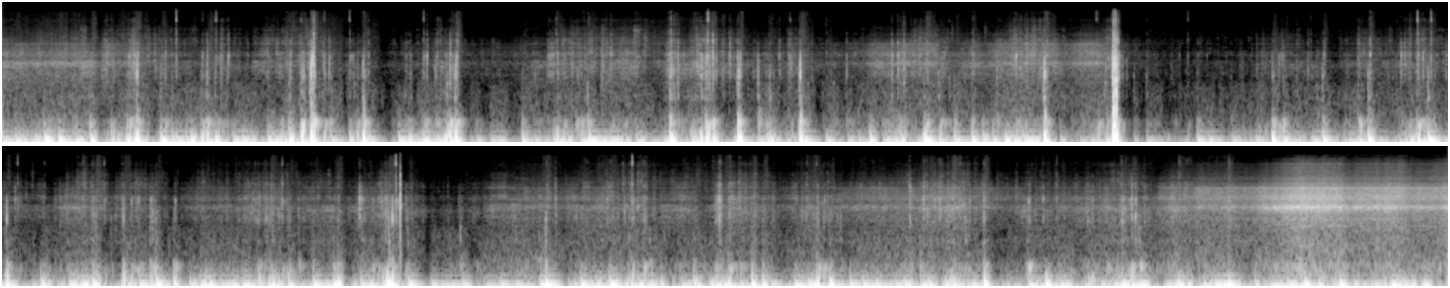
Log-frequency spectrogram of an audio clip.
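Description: Downhill mountain bike ridden fast down a rough dirt trail, heard through heavy wind buffeting on the camera's microphone, with frequent sharp knocks and rattles from the bike hitting bumps. A louder hiss builds near the end.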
